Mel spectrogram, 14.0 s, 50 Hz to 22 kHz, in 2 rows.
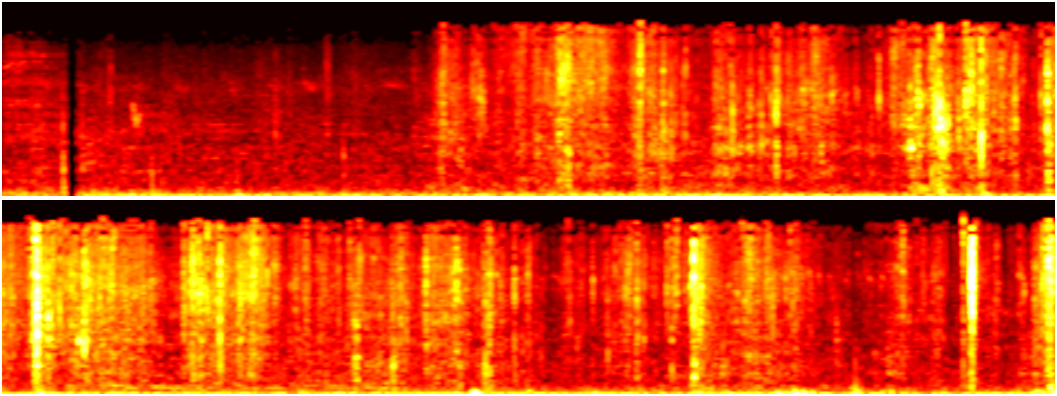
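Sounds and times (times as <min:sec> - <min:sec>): dry leaves crackling and rustling: 0:02.8 - 0:14.0.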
